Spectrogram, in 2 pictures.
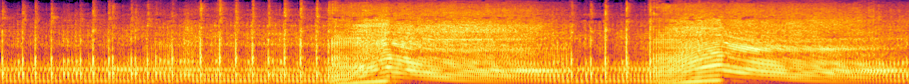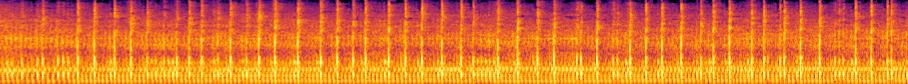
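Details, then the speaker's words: Chainsaw with hand-filed chain cutting small wood at full throttle: high steady scream with two quick rev dips and faint burbling; slight four-stroking, acceptable tune. "a little four stroking is okay friends but steady and small wood is is is unfair to the operator"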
